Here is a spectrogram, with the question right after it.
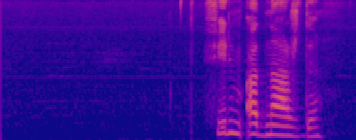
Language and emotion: Russian, neutral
